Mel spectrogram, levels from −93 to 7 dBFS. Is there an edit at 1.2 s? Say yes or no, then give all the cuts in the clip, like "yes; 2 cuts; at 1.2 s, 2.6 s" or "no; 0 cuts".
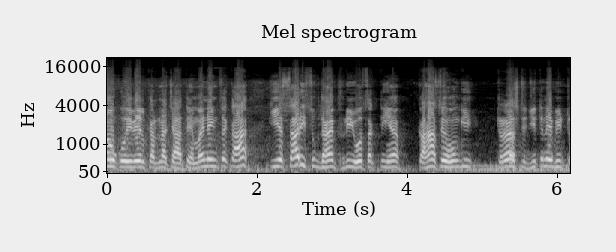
no; 0 cuts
